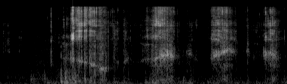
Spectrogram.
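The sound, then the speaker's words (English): Loud crunching of sea salt potato chips being chewed, four bright bursts in an uneven rhythm with brief quiet gaps between bites, and no talking. “And they're super crunchy.”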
